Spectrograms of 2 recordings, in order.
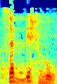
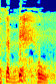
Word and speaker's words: سبحه: حاء وهاء، وهما حرفان حلقيان، الأول ساكن لا تدغم الحاء في الهاء، والذي نسمعه من العامة قولهم العكس، يدغمون الثاني في الأول فيقولون سبحه. ولما هذا؟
